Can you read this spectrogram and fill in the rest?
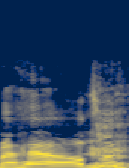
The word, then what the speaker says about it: Held: Hoe zouden zij zijn naam uitspreken? Team Held. Ja. – ik denk precies zo.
